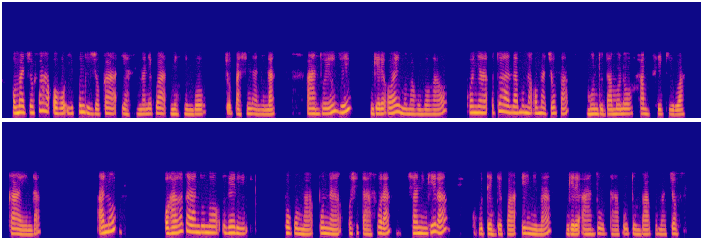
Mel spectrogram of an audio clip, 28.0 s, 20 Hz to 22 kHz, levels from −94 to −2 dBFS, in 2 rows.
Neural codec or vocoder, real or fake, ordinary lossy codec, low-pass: none; real; Opus, 32 kbps; 3.6 kHz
